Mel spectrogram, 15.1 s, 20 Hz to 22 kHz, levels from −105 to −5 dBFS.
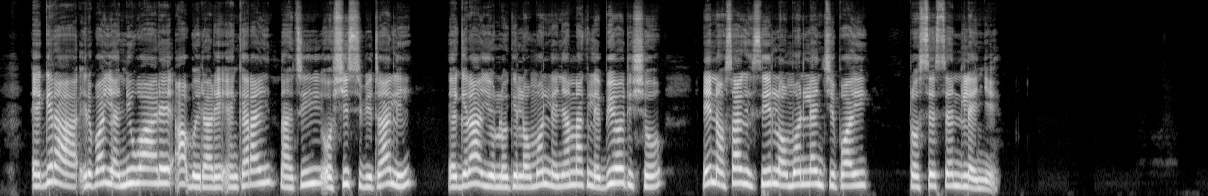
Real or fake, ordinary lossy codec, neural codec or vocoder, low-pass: real; none; none; none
